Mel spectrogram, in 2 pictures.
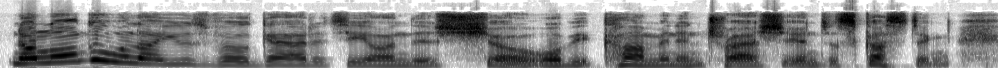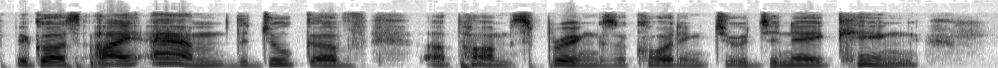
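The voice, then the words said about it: Slight put-on British English accent. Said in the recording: “I'm using an English accent ... now I can't speak Brooklyn anymore. I'm speaking with a British accent ... you'll have to listen to me with a slight English accent.”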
